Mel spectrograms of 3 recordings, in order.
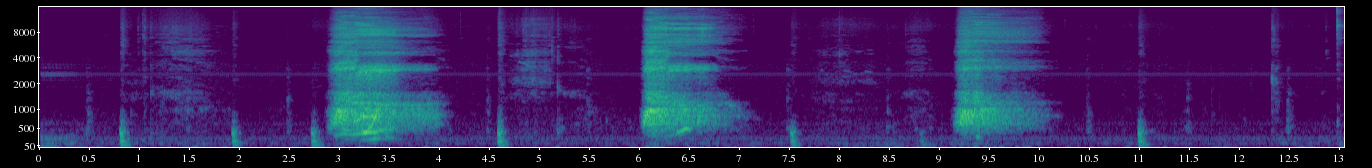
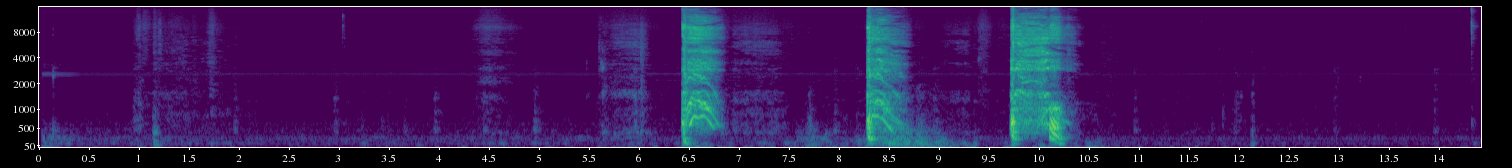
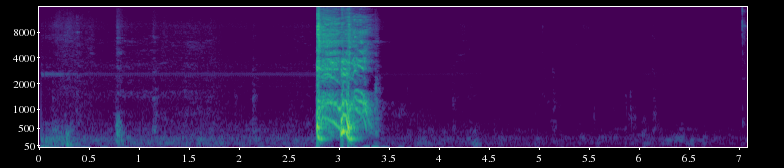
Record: {"exhalation_length": "13.1 s", "exhalation_amplitude": 23752, "exhalation_signal_mean_std_ratio": 0.34, "three_cough_length": "14.4 s", "three_cough_amplitude": 32768, "three_cough_signal_mean_std_ratio": 0.22, "cough_length": "7.1 s", "cough_amplitude": 32767, "cough_signal_mean_std_ratio": 0.19, "survey_phase": "beta (2021-08-13 to 2022-03-07)", "age": "65+", "gender": "Male", "wearing_mask": "No", "symptom_none": true, "smoker_status": "Never smoked", "respiratory_condition_asthma": true, "respiratory_condition_other": false, "recruitment_source": "REACT", "submission_delay": "2 days", "covid_test_result": "Negative", "covid_test_method": "RT-qPCR", "influenza_a_test_result": "Negative", "influenza_b_test_result": "Negative"}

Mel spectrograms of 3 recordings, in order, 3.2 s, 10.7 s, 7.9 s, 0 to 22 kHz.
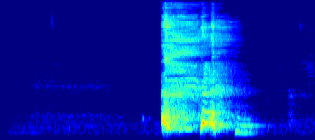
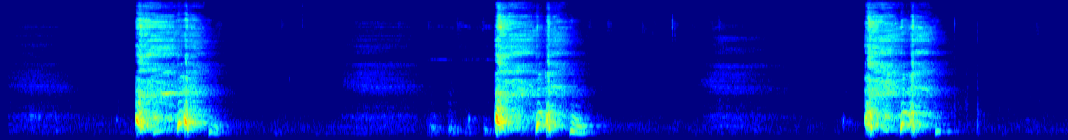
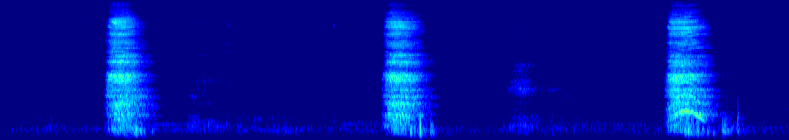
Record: {"cough_length": "3.2 s", "cough_amplitude": 4069, "cough_signal_mean_std_ratio": 0.35, "three_cough_length": "10.7 s", "three_cough_amplitude": 6258, "three_cough_signal_mean_std_ratio": 0.29, "exhalation_length": "7.9 s", "exhalation_amplitude": 824, "exhalation_signal_mean_std_ratio": 0.33, "survey_phase": "beta (2021-08-13 to 2022-03-07)", "age": "18-44", "gender": "Female", "wearing_mask": "No", "symptom_runny_or_blocked_nose": true, "symptom_sore_throat": true, "symptom_fatigue": true, "symptom_headache": true, "symptom_change_to_sense_of_smell_or_taste": true, "symptom_loss_of_taste": true, "symptom_onset": "4 days", "smoker_status": "Never smoked", "respiratory_condition_asthma": true, "respiratory_condition_other": false, "recruitment_source": "Test and Trace", "submission_delay": "1 day", "covid_test_result": "Positive", "covid_test_method": "RT-qPCR"}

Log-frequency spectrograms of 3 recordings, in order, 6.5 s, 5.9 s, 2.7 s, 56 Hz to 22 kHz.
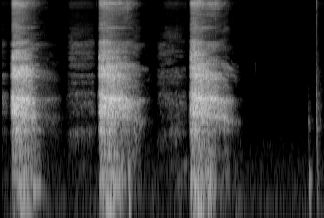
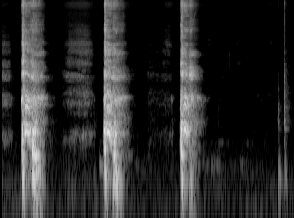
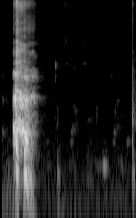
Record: {"exhalation_length": "6.5 s", "exhalation_amplitude": 32768, "exhalation_signal_mean_std_ratio": 0.45, "three_cough_length": "5.9 s", "three_cough_amplitude": 32768, "three_cough_signal_mean_std_ratio": 0.35, "cough_length": "2.7 s", "cough_amplitude": 32766, "cough_signal_mean_std_ratio": 0.31, "survey_phase": "beta (2021-08-13 to 2022-03-07)", "age": "65+", "gender": "Male", "wearing_mask": "No", "symptom_none": true, "smoker_status": "Ex-smoker", "respiratory_condition_asthma": false, "respiratory_condition_other": false, "recruitment_source": "REACT", "submission_delay": "2 days", "covid_test_result": "Negative", "covid_test_method": "RT-qPCR", "influenza_a_test_result": "Negative", "influenza_b_test_result": "Negative"}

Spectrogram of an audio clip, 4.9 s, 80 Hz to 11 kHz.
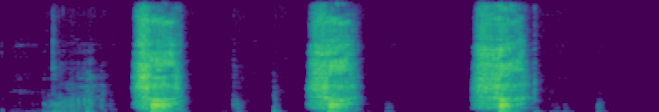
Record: {"exhalation_length": "4.9 s", "exhalation_amplitude": 18080, "exhalation_signal_mean_std_ratio": 0.3, "survey_phase": "alpha (2021-03-01 to 2021-08-12)", "age": "45-64", "gender": "Male", "wearing_mask": "No", "symptom_none": true, "smoker_status": "Ex-smoker", "respiratory_condition_asthma": false, "respiratory_condition_other": false, "recruitment_source": "REACT", "submission_delay": "2 days", "covid_test_result": "Negative", "covid_test_method": "RT-qPCR"}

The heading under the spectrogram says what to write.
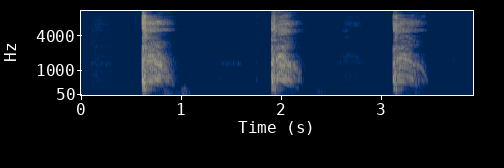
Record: {"three_cough_length": "3.9 s", "three_cough_amplitude": 32768, "three_cough_signal_mean_std_ratio": 0.31, "survey_phase": "beta (2021-08-13 to 2022-03-07)", "age": "18-44", "gender": "Male", "wearing_mask": "No", "symptom_none": true, "smoker_status": "Never smoked", "respiratory_condition_asthma": false, "respiratory_condition_other": false, "recruitment_source": "REACT", "submission_delay": "2 days", "covid_test_result": "Negative", "covid_test_method": "RT-qPCR", "influenza_a_test_result": "Negative", "influenza_b_test_result": "Negative"}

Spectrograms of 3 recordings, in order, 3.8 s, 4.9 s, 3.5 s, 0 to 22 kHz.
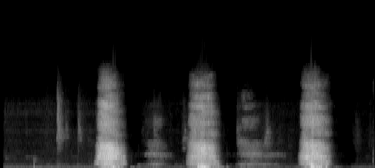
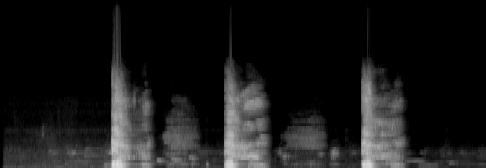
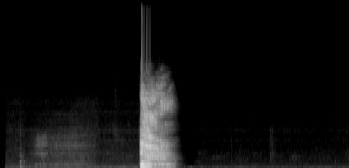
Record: {"exhalation_length": "3.8 s", "exhalation_amplitude": 27531, "exhalation_signal_mean_std_ratio": 0.35, "three_cough_length": "4.9 s", "three_cough_amplitude": 32755, "three_cough_signal_mean_std_ratio": 0.27, "cough_length": "3.5 s", "cough_amplitude": 32767, "cough_signal_mean_std_ratio": 0.2, "survey_phase": "beta (2021-08-13 to 2022-03-07)", "age": "18-44", "gender": "Female", "wearing_mask": "No", "symptom_none": true, "symptom_onset": "13 days", "smoker_status": "Ex-smoker", "respiratory_condition_asthma": true, "respiratory_condition_other": false, "recruitment_source": "REACT", "submission_delay": "2 days", "covid_test_result": "Negative", "covid_test_method": "RT-qPCR", "influenza_a_test_result": "Negative", "influenza_b_test_result": "Negative"}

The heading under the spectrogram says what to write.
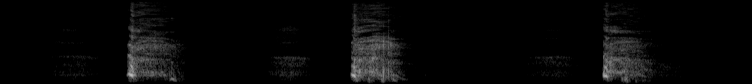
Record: {"three_cough_length": "7.5 s", "three_cough_amplitude": 8470, "three_cough_signal_mean_std_ratio": 0.27, "survey_phase": "beta (2021-08-13 to 2022-03-07)", "age": "65+", "gender": "Male", "wearing_mask": "No", "symptom_none": true, "smoker_status": "Ex-smoker", "respiratory_condition_asthma": true, "respiratory_condition_other": false, "recruitment_source": "REACT", "submission_delay": "1 day", "covid_test_result": "Negative", "covid_test_method": "RT-qPCR"}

